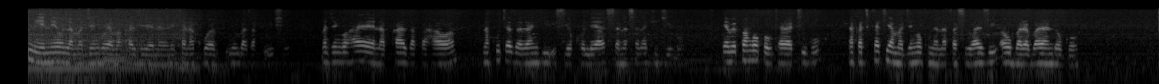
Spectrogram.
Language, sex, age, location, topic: Swahili, female, 18-24, Nairobi, finance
